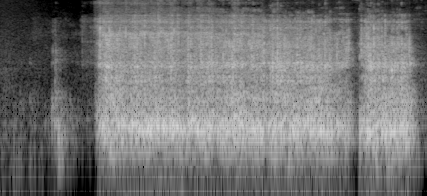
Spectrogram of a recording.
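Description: A WonderMill electric grain mill grinds grain for bread at a coarse setting, starting with a click, then a loud steady whirring roar that dips briefly before running on and cutting off.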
